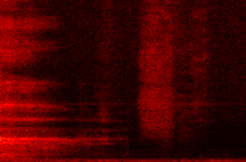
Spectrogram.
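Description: A man's long breathy sigh close to the microphone, fading over about a second, followed by a softer breath partway through.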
